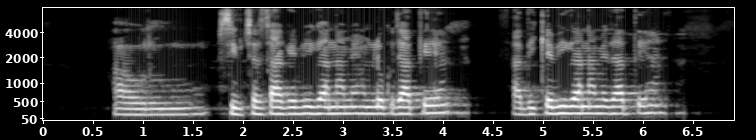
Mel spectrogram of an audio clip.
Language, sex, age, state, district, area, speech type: Hindi, female, 30-45, Bihar, Samastipur, rural, spontaneous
